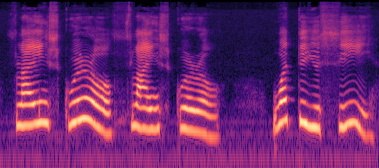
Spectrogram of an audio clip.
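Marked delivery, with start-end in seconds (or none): none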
